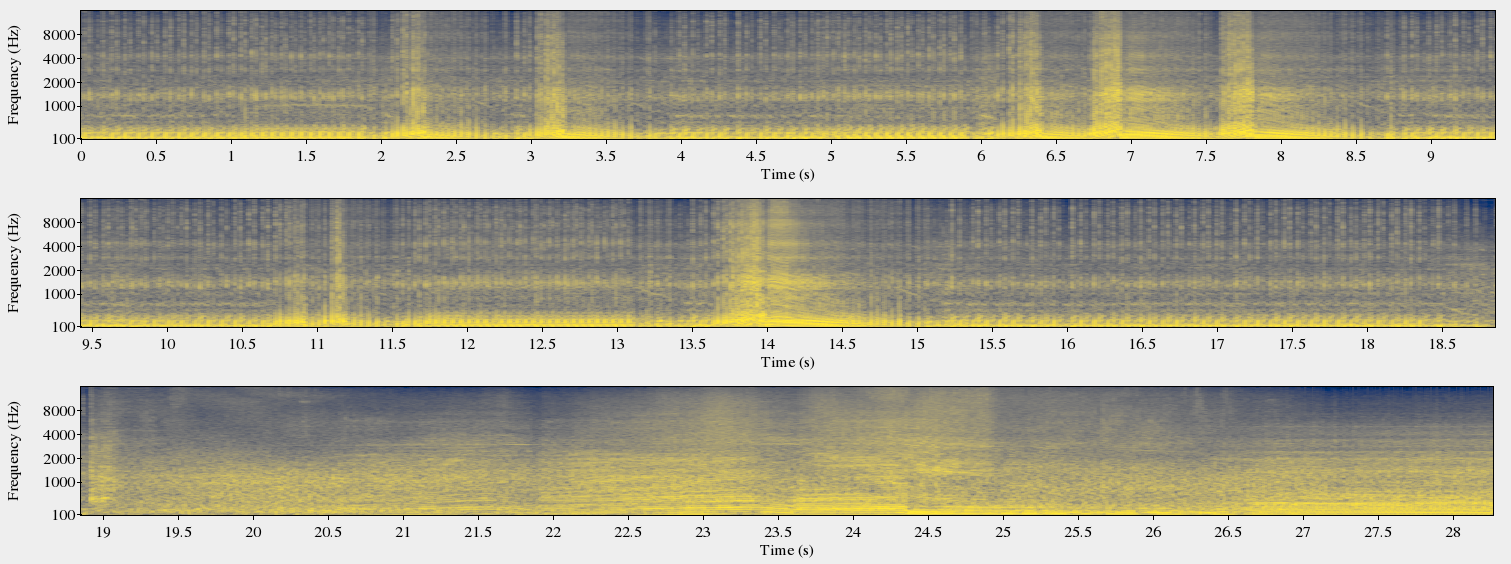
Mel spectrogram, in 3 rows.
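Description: Ducati Scrambler Desert Sled's 803cc V-twin through an Arrow exhaust with the baffle in, idling with about six sharp throttle blips in neutral. Around two-thirds of the way through it switches to the bike being ridden, the engine pitch rising and dropping through the gears.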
